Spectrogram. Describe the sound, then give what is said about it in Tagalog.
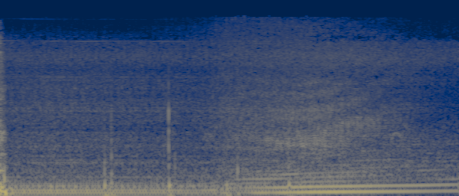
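A diesel jeepney engine idles with a few clanks as a passenger gets off, then revs up, its rising drone swelling loudly as the vehicle pulls away and begins to fade. “Bumaba ako sa jeep.”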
